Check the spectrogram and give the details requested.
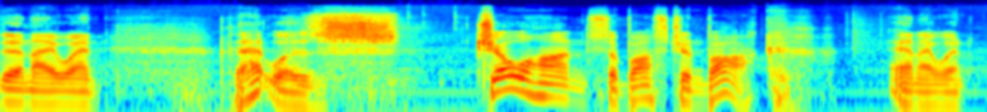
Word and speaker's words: Johann: So I did, and the piece ended, and I went, that was Johann Sebastian Bach. And I went, and he comes in and goes, it's Johann.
